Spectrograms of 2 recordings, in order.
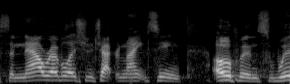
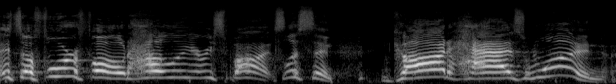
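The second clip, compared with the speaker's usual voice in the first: ordinary talk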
